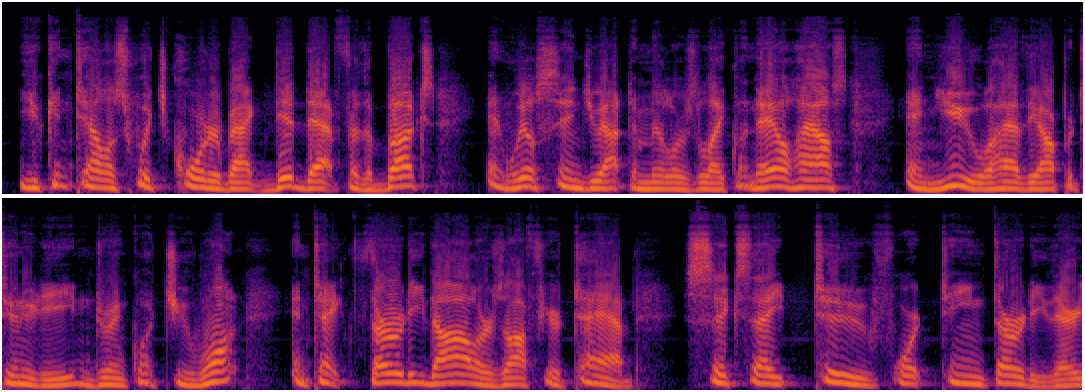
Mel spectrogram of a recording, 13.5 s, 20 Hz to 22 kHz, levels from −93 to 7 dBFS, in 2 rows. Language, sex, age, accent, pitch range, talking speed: English, male, 60-79, American, 135-170 Hz, 185 wpm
